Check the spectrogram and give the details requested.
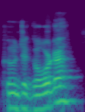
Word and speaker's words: Punta Gorda: Ian uh the community of and I'll probably mispronounce it Punta Gorda they actually survived their housing survived pretty much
